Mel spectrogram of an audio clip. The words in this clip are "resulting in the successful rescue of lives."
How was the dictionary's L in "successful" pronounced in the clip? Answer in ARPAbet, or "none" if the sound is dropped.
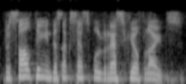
L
